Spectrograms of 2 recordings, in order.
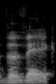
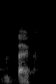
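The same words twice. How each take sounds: First: The second syllable rhymes with cake. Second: The second syllable does not rhyme with cake. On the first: The speaker calls it right. "That's how you pronounce it" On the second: The speaker calls it wrong. "not Vivek"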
